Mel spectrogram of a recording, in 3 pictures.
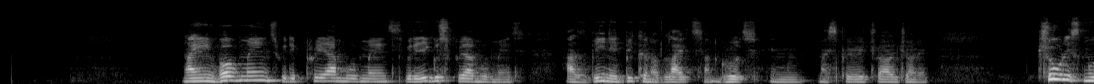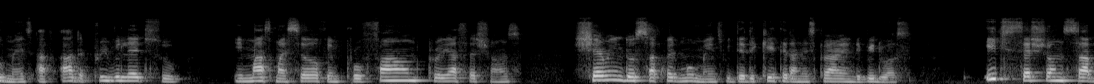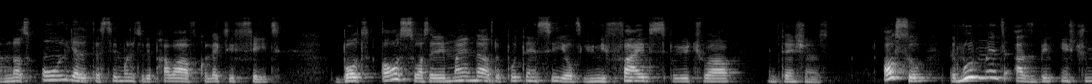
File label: Voice note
